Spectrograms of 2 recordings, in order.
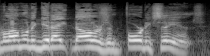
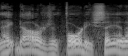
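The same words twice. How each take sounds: First: Said in the usual way. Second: Quiet disbelieving question, "forty" rising; incredulous echo. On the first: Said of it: "and he said". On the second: Retold or imitated. Thinking over the teen's odd gas order, quietly incredulous. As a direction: repeat the odd sum back in quiet disbelief. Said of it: "I'm thinking".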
